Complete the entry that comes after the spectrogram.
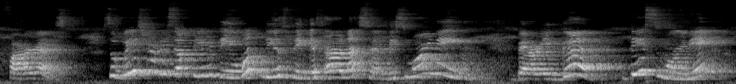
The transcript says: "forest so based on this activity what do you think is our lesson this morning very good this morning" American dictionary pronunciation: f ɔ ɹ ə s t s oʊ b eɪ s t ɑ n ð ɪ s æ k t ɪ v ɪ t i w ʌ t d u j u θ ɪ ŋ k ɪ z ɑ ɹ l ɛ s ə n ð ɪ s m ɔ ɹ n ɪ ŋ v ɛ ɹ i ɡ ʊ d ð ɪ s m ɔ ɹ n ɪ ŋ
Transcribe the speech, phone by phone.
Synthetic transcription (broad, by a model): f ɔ ɹ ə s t s oʊ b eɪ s ɑ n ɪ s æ t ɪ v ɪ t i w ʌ t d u j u θ ɪ ŋ k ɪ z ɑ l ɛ s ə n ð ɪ s m ɔ ɹ n ɪ ŋ v ɛ ɹ i ɡ ʊ d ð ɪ s m ɔ ɹ n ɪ ŋ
